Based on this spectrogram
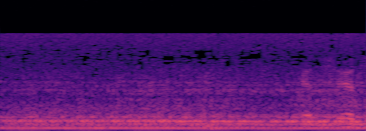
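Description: Steady low rumble of a car being driven, a radio-drama effect for a ride home from an aircraft plant at Farnborough; the engine hum runs continuously and evenly, without breaks, for the whole stretch.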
